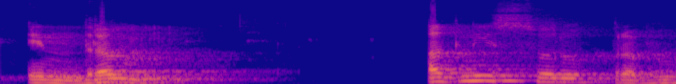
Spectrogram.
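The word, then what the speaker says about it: इन्द्रं: अब मंत्र के अंदर इन दोनों पदों के साथ ऊपर बिंदी लगी हुई है, तो उच्चारण क्या कर रहे हैं? अग्निम, इंद्रम।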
